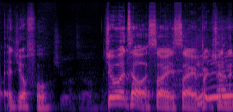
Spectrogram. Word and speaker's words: Chiwetel: Kiwato Ejiofor. Chiwetel.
